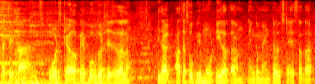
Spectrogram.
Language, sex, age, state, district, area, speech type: Goan Konkani, male, 18-30, Goa, Salcete, urban, spontaneous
